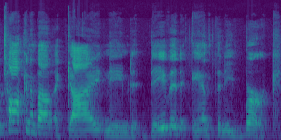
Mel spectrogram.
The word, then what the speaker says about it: D4vd: to this guy as D4 VD Anthony Burke. He he apparently goes by he says it is pronounced David but D4VD is also an acceptable pronunciation.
